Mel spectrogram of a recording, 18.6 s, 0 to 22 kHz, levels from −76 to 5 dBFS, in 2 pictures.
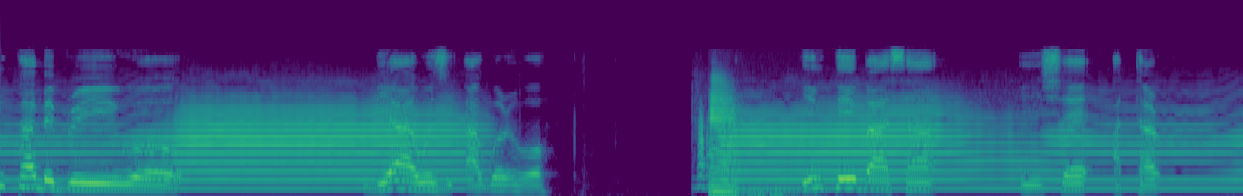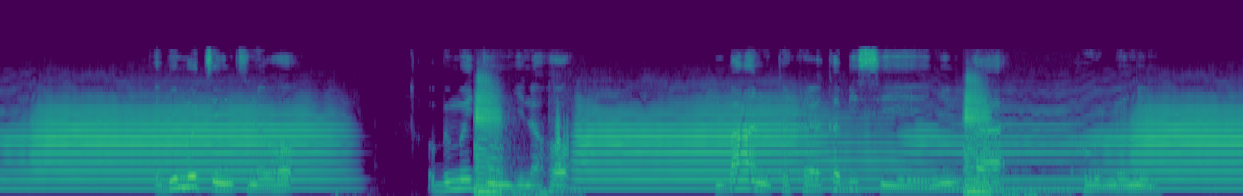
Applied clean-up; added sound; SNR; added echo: none; Trumpet + Fart; -3 dB; none.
